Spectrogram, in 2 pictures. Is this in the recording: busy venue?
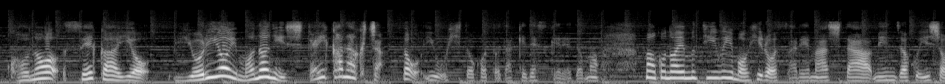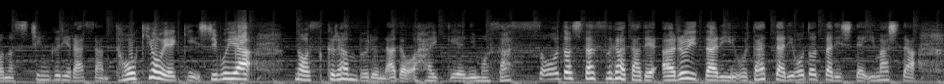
no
